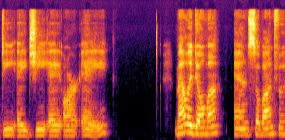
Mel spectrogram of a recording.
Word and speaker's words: Dagara: my teachers um from the dager tribe of West Africa that's spelled d a g a r a malidoma and soan Fu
